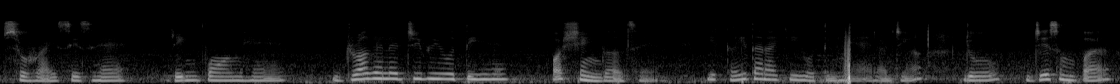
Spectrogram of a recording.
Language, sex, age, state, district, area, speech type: Urdu, female, 30-45, Delhi, Central Delhi, urban, spontaneous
